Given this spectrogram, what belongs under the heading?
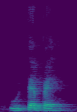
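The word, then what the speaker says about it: utapa: some parts of the Igbo land call it utepe, U-T-O-B-O, utobo. Utepe is spelled as U-T-A-P-A.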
